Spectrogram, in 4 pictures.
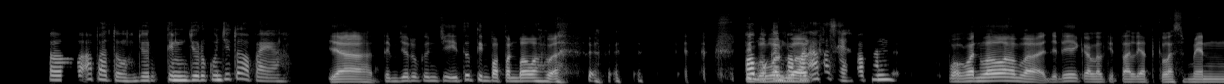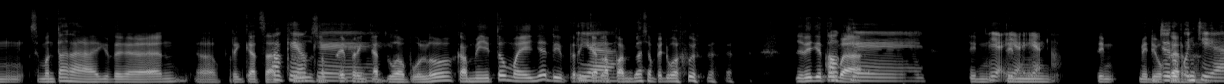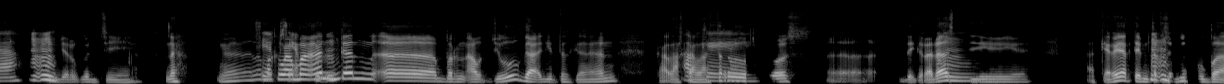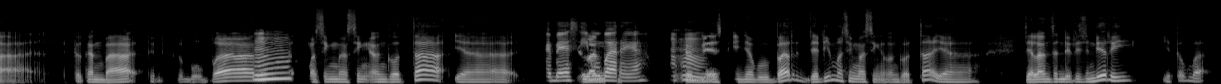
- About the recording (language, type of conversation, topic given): Indonesian, podcast, Bagaimana kamu menyeimbangkan ide sendiri dengan ide tim?
- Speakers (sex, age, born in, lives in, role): female, 30-34, Indonesia, Indonesia, host; male, 40-44, Indonesia, Indonesia, guest
- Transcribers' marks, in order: other background noise; laughing while speaking: "Mbak"; laughing while speaking: "delapan belas sampai dua puluh"; in English: "burnout"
